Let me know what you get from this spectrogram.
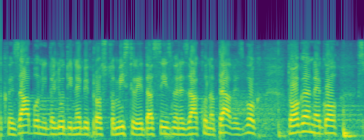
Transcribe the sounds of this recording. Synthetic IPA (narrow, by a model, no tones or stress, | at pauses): akʋezaːbonid̪aʎuːd̪inebipɾo̞ːst̪omislilid̪ase̞izmʲjenezaːko̞napɾaʋezboɡ | t̪o̞ɡaneɡo̞s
